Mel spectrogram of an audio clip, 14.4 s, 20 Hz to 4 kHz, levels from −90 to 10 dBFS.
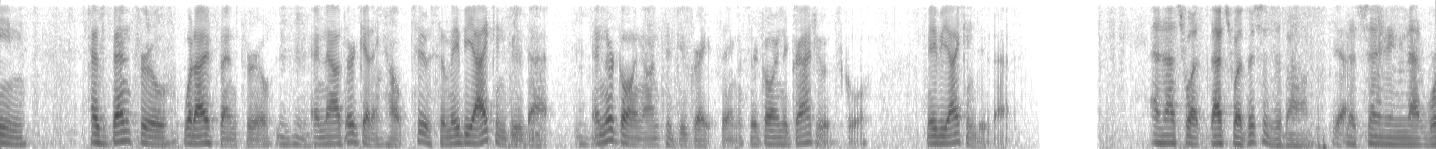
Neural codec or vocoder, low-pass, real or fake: codec, 44.1 kHz, 7.8 kbps, Pupu-Codec; 3.6 kHz; fake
